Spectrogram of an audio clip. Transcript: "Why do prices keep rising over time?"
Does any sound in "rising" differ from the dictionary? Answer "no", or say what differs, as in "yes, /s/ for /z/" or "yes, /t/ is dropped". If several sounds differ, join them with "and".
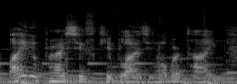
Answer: yes, /l/ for /ɹ/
